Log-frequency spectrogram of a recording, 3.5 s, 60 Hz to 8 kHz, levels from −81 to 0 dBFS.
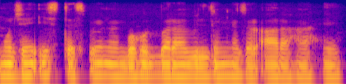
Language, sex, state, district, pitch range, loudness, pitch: Hindi, male, Arunachal Pradesh, Longding, 95-100 Hz, -15 LUFS, 95 Hz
